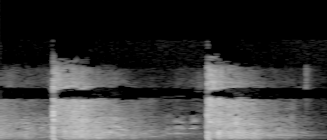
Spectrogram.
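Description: Two sharp gunshots crack a street shootout in Esenyurt, Istanbul, each a loud sudden bang about a second and a half apart followed by a long echoing decay.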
